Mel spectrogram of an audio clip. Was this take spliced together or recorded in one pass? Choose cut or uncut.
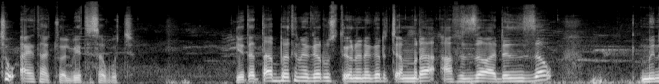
uncut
